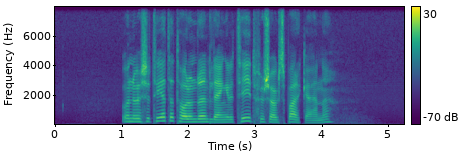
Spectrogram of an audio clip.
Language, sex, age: Swedish, female, 31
